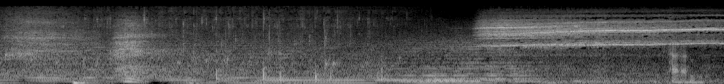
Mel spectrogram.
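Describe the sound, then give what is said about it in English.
Water bubbles and drips over a low steady hum, then a sharp, sustained high-pitched whistle rises in and holds loudly to the end, like a kettle coming to the boil: water boiling for a cup of tea. “Father Abbott, the boiling water.”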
